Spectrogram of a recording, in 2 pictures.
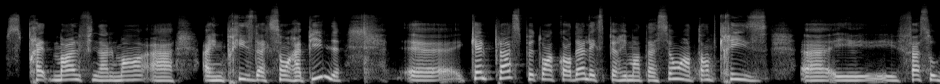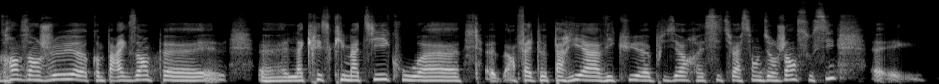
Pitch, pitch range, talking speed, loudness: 200 Hz, 185-225 Hz, 150 wpm, -19 LUFS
